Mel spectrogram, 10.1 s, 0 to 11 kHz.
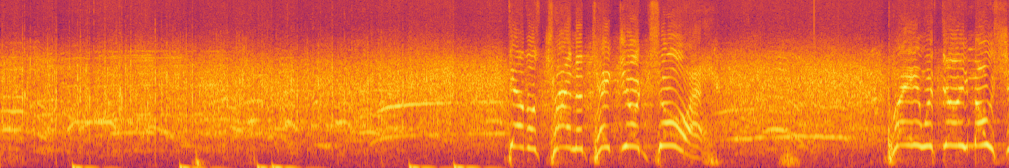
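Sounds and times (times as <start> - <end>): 
cheers: 0.0 - 10.0
large crowd clapping and applauding: 0.0 - 10.0
low thumps: 0.7 - 1.2, 1.8 - 3.4, 4.1 - 5.3
speech: 5.1 - 8.1, 9.0 - 10.0.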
